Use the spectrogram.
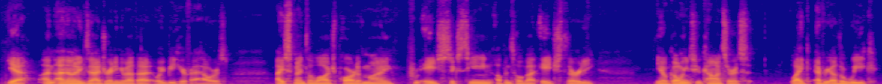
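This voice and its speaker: A middle-aged man from Brooklyn hosts a casual livestream. He has a fairly low voice and a mixed New York and New Jersey accent. He rambles loosely and talks to viewers by name. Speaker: livestream host.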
